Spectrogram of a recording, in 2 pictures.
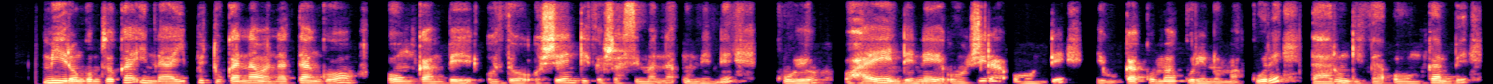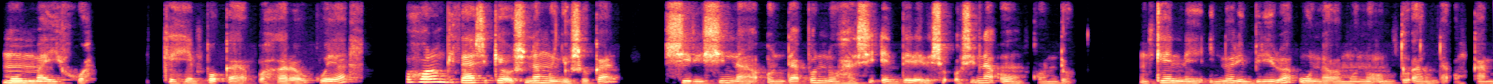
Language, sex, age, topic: Oshiwambo, female, 25-35, agriculture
